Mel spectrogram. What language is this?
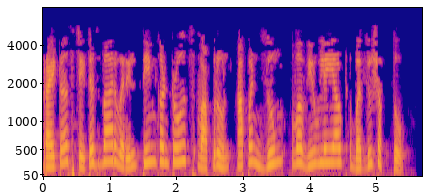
Marathi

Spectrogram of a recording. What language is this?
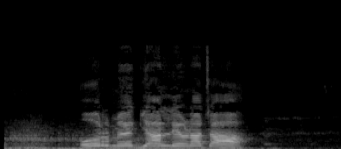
Sansi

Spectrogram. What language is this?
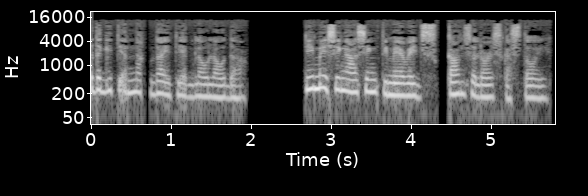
Filipino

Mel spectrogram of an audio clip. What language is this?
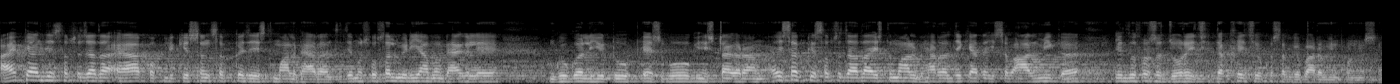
Maithili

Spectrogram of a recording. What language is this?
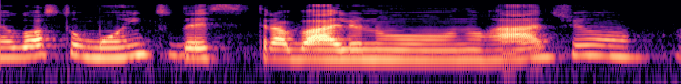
Portuguese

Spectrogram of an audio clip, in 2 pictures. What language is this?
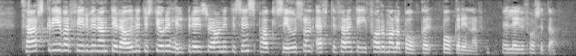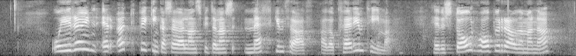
Icelandic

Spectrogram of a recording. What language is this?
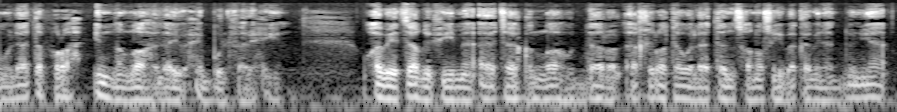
Arabic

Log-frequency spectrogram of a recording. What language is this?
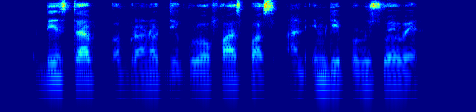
Nigerian Pidgin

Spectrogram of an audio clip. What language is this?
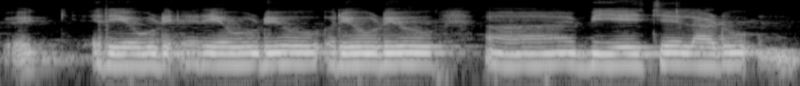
Konkani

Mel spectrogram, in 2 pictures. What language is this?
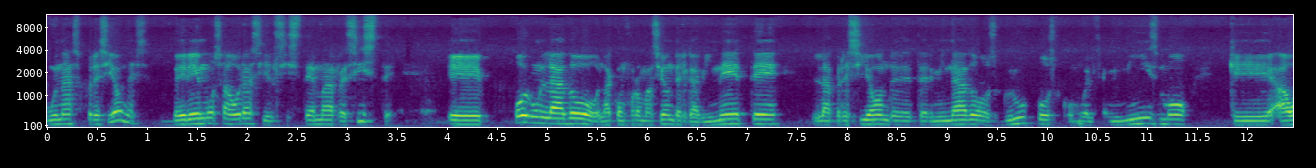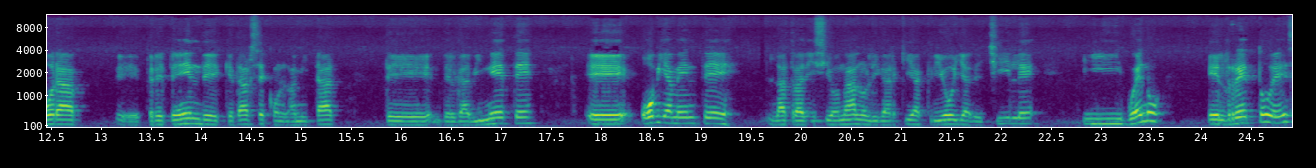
Spanish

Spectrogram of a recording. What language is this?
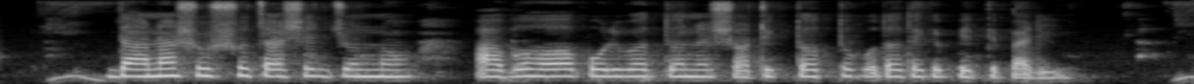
Bangla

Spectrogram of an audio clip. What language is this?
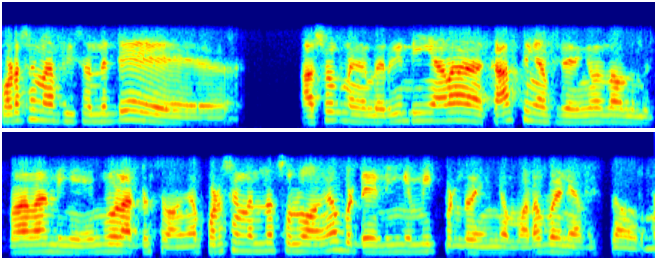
Tamil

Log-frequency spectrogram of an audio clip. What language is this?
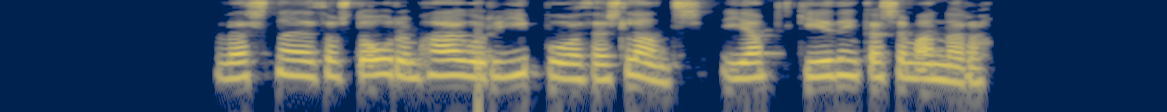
Icelandic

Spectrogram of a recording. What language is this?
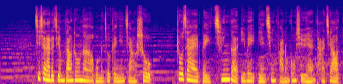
Chinese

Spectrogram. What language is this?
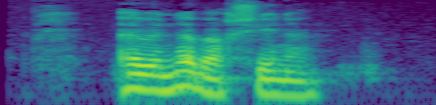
Kurdish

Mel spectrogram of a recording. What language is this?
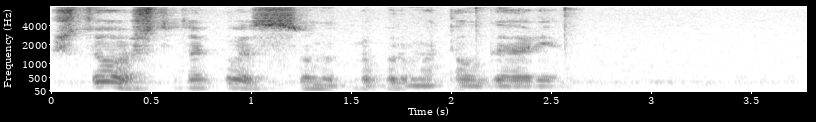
Russian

